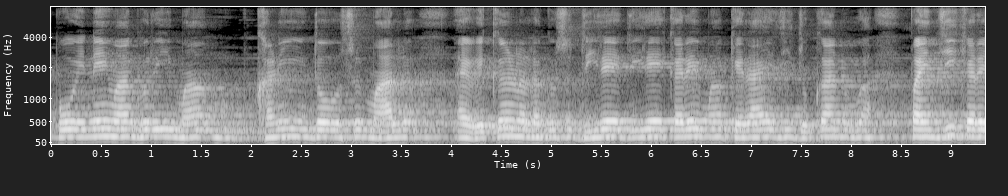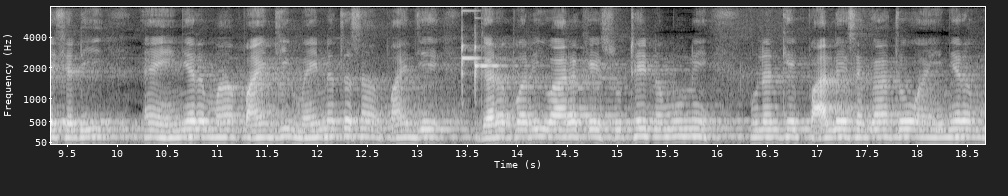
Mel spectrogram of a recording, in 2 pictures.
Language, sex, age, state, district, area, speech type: Sindhi, male, 45-60, Gujarat, Junagadh, rural, spontaneous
